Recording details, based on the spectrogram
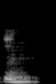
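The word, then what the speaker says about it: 饮: they use this character this character pronounced as in means drink drink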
